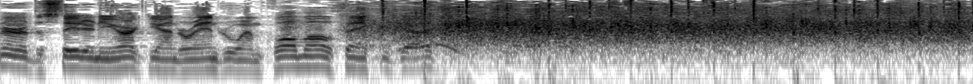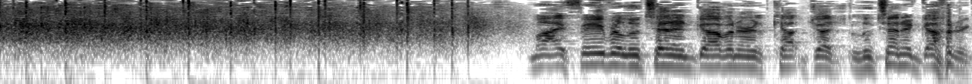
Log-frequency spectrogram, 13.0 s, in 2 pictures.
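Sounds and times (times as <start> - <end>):
speech: 0.0 - 3.4, 10.0 - 12.9
audience applause: 2.2 - 10.0.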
